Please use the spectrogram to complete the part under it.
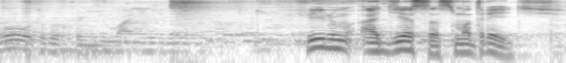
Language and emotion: Russian, neutral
